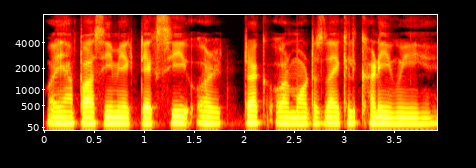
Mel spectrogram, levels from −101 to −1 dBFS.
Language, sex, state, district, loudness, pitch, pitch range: Hindi, male, Uttar Pradesh, Lalitpur, -18 LUFS, 120 Hz, 115-120 Hz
